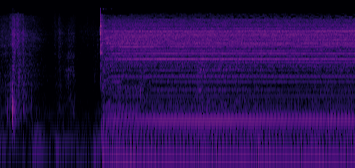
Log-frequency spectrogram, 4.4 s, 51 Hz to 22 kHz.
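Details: Steady, even electric hum that starts abruptly and holds without surging on a flood-damaged Porsche 968 fuel pump fed 12 V directly; the pump works, but the fuel rail still isn't pressurizing.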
